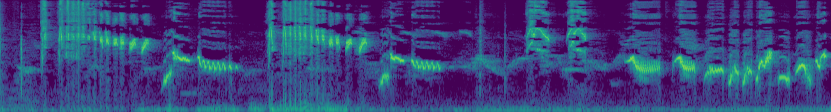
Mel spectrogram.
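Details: White-rumped shama song aimed at provoking other shamas to sing: high buzzy trills ending in rising whistles and low slurs, then a varied rapid sequence of warbled, looping whistled notes.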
